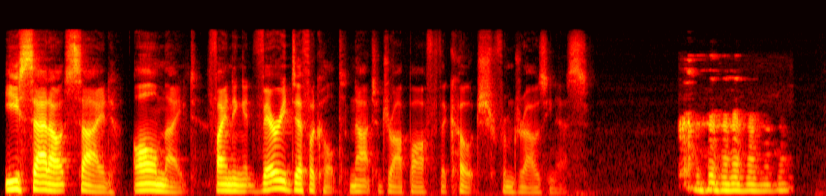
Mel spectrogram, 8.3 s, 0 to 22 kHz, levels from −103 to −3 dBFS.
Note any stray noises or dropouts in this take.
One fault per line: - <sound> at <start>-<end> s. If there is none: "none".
- laugh at 6.8-7.9 s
